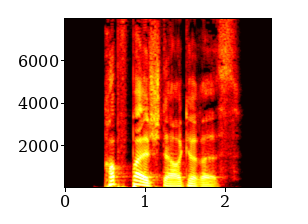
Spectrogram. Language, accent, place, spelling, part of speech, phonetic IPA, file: German, Germany, Berlin, kopfballstärkeres, adjective, [ˈkɔp͡fbalˌʃtɛʁkəʁəs], De-kopfballstärkeres.ogg
- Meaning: strong/mixed nominative/accusative neuter singular comparative degree of kopfballstark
